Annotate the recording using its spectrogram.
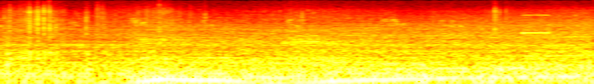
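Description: A car engine revs up loudly twice in quick succession.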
